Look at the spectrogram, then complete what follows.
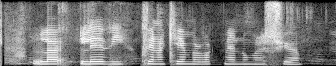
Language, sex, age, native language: Icelandic, female, 11, Icelandic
